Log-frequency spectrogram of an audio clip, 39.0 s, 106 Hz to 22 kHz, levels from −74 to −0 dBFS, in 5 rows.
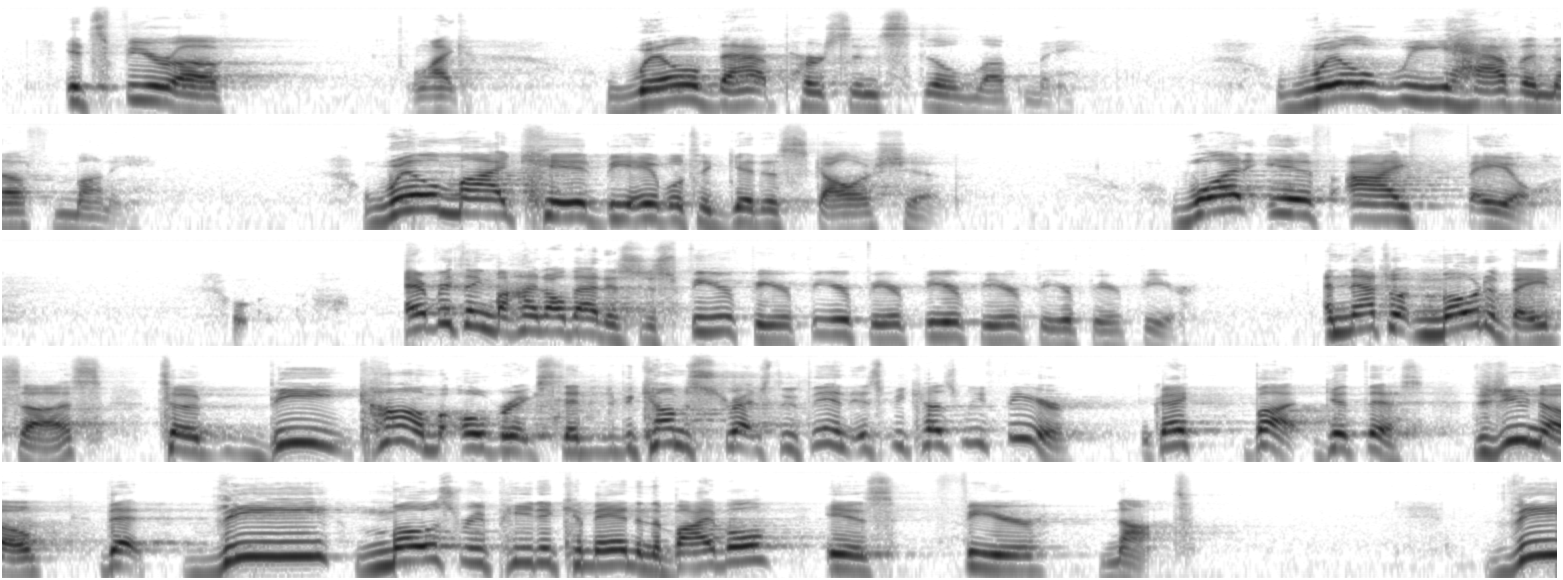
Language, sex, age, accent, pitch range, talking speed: English, male, 40-59, American, 155-245 Hz, 125 wpm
